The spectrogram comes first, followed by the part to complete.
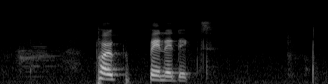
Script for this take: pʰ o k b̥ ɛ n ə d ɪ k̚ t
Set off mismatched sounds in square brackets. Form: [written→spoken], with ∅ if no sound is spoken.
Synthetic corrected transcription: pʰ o [k→p] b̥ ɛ n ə d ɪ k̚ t

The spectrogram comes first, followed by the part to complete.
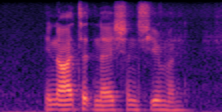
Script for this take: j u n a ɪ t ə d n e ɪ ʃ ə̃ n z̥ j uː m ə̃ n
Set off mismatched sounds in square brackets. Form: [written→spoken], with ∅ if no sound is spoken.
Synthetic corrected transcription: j u n a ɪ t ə d n e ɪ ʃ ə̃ n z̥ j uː m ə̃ n

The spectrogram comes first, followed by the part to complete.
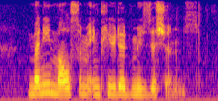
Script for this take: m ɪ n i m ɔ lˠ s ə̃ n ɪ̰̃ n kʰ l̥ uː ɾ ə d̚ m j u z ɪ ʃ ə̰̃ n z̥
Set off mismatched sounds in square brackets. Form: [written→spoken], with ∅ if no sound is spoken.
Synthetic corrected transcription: m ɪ n i m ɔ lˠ s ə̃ [n→m] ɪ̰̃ n kʰ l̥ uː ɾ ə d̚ m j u z ɪ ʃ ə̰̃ n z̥

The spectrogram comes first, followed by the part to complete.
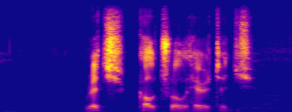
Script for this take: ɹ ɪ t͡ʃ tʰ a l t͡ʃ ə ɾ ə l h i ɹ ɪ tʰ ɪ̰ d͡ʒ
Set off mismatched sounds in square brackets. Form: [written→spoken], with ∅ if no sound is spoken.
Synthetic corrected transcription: ɹ ɪ t͡ʃ [tʰ→kʰ] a l t͡ʃ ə [ɾ→ɹ] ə l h [i→ɛ] ɹ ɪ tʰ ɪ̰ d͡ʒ

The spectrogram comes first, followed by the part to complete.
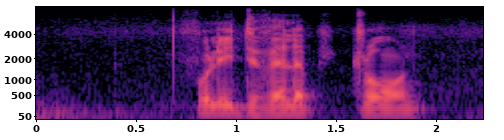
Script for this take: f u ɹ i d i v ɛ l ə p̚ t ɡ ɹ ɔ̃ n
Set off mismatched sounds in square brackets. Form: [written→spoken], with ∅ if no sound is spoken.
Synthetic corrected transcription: f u [ɹ→l] i d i v ɛ l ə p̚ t [ɡ→d] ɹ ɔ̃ n

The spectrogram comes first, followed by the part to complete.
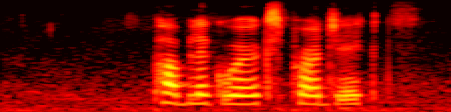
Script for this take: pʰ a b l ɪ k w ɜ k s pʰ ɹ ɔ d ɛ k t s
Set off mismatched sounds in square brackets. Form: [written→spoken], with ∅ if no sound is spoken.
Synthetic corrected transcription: pʰ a b l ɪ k w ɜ k s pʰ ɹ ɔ [d→d͡ʒ] ɛ k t s

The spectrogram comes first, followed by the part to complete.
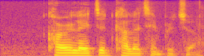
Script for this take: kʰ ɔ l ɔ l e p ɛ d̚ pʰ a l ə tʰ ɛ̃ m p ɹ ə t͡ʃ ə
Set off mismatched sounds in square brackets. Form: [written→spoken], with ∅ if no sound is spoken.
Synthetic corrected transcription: kʰ ɔ [l→ɹ] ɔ l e [p→t] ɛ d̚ [pʰ→kʰ] a l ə tʰ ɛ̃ m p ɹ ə t͡ʃ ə

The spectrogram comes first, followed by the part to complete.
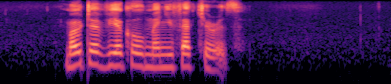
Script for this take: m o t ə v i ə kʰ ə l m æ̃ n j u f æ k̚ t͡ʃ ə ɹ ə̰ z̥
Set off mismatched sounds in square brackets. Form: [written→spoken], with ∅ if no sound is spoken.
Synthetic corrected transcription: m o t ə v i ə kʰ ə l m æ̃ n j u f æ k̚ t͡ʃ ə ɹ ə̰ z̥

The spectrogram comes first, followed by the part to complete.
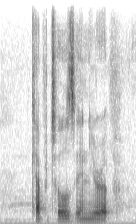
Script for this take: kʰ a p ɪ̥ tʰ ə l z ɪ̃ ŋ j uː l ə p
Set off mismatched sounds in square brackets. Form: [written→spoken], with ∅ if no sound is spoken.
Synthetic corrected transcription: kʰ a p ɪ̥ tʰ ə l z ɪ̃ [ŋ→n] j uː [l→ɹ] ə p

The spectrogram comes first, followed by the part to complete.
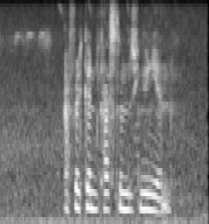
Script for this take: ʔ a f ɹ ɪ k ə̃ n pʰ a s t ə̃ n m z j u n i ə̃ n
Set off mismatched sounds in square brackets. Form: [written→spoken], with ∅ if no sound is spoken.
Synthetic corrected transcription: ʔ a f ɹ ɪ k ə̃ n [pʰ→kʰ] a s t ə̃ [n→∅] m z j u n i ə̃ n

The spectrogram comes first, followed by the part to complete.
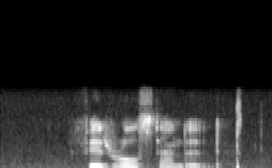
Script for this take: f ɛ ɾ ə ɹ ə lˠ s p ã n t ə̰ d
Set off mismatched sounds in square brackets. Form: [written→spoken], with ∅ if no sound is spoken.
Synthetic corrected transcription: f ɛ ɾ ə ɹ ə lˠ s [p→t] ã n [t→d] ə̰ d

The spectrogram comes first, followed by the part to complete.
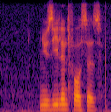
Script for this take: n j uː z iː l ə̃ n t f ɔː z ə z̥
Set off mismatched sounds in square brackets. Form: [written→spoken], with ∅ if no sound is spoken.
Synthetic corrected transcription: n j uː z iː l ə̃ n [t→d] f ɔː [z→s] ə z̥

